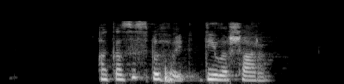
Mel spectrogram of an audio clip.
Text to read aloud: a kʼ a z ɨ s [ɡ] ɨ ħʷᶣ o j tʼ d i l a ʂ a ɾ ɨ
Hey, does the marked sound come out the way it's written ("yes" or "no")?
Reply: no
